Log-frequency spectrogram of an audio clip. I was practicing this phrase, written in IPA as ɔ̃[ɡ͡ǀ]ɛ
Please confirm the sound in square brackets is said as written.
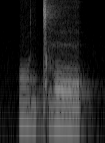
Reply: yes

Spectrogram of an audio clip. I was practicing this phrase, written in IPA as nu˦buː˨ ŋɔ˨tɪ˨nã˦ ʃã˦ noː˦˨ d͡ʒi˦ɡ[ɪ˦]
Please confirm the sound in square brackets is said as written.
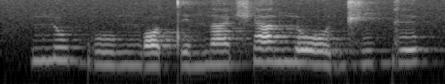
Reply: yes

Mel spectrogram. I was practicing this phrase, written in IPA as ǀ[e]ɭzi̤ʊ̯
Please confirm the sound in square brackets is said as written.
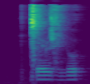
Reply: yes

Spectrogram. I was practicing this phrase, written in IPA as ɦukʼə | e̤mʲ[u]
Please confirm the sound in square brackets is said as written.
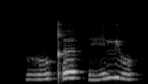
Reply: yes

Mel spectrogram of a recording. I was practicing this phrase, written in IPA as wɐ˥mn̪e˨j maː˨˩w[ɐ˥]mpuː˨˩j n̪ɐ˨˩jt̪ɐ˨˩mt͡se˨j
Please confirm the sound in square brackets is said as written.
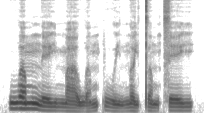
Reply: no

